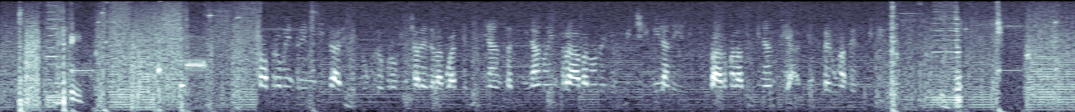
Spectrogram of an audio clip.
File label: italian radio, chatter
